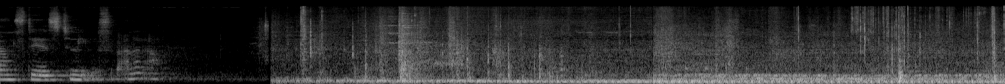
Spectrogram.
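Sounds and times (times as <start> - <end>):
vehicle engine humming: 2.7 - 10.0.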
